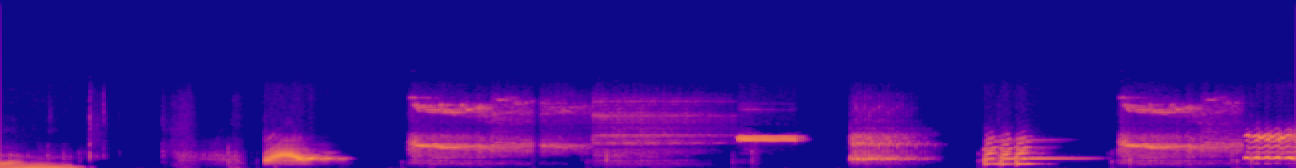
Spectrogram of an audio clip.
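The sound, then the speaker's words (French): A rapid string of short electronic sound effects from a toy's rhythm button, which adds sounds matching its songs: a low buzz, a springy boing, then assorted bright beeps and warbling tones, each burst separated by brief silences, loud. “Et pendant la chanson, quand on appuie sur ce bouton, ça fait le son qui correspond à la chanson.”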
